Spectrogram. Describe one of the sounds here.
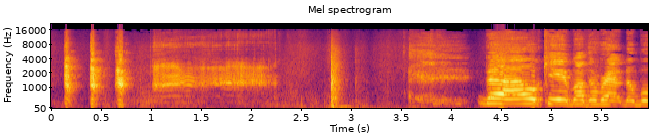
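A man laughs loudly through an online call.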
